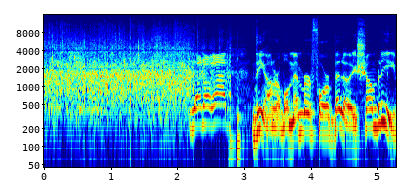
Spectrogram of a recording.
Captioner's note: some Applause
